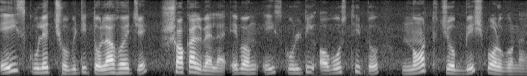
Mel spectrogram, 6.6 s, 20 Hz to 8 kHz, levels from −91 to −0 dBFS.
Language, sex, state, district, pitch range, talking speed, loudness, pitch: Bengali, male, West Bengal, North 24 Parganas, 155-240 Hz, 135 wpm, -20 LUFS, 170 Hz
